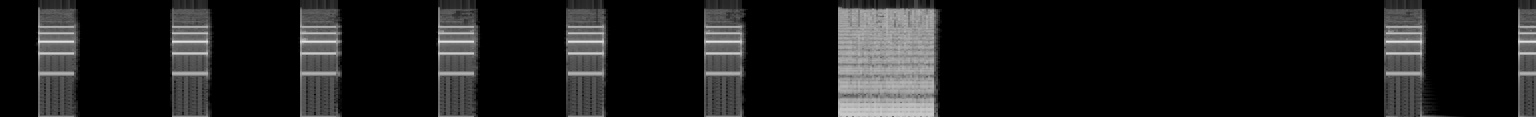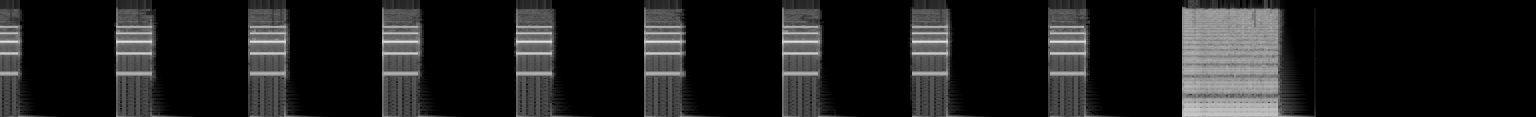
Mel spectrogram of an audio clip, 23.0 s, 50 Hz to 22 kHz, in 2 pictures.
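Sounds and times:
short high electronic beeps: 6.3 - 7.0, 20.4 - 21.2
low buzzer: 6.3 - 7.1, 20.4 - 21.3.

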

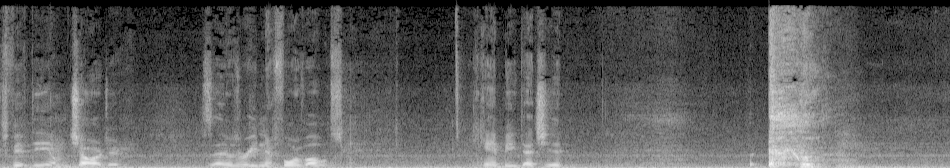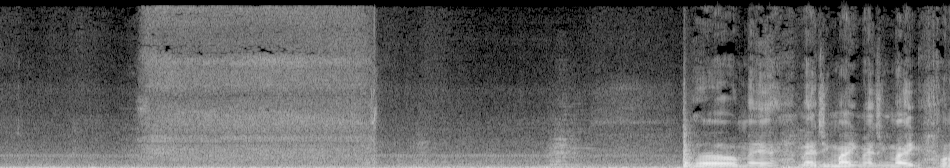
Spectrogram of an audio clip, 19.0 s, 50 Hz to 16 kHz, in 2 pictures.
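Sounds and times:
person coughing: 7.5 - 8.4
airy hiss of vape draw: 10.9 - 13.3.

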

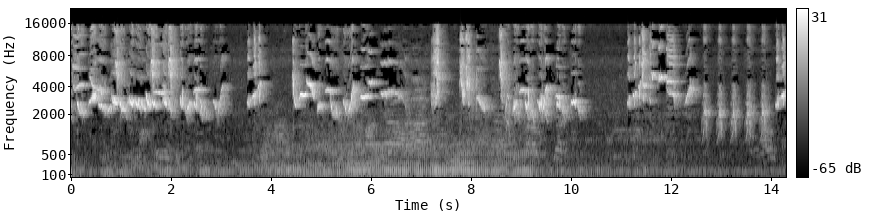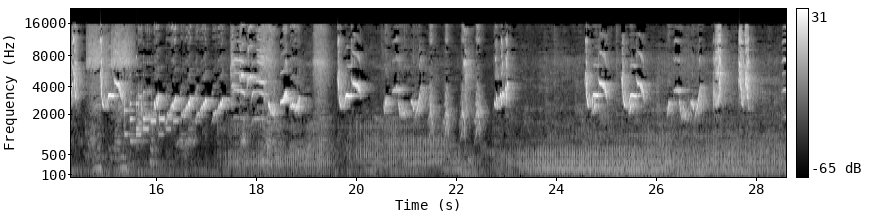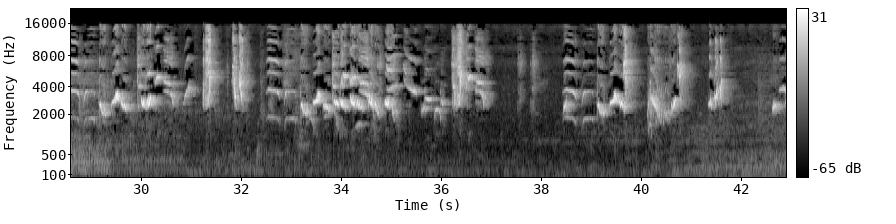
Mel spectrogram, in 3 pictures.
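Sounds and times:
bird singing whistles and chatter: 42.6 - 42.9.

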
